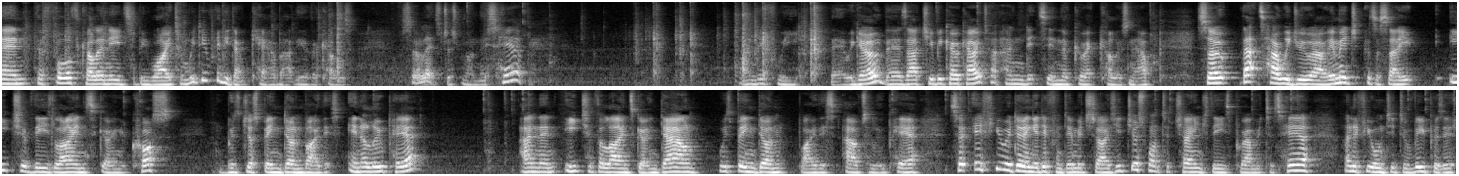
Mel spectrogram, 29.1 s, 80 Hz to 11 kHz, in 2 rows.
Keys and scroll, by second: 0.0-1.4 typing, 0.4 Delete, 2.0 F6, 3.2 Return, 6.6 alt+w, 6.7 alt+w, 7.3 Return, 7.5 alt+w.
